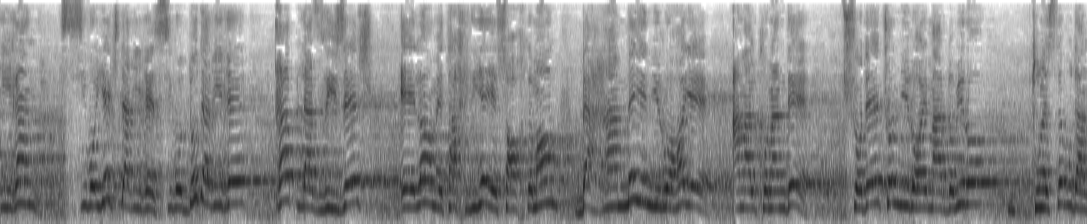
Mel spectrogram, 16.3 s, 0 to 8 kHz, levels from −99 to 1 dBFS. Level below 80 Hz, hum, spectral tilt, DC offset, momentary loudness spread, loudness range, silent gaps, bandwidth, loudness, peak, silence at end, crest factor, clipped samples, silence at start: -58 dBFS; none; -4.5 dB/octave; under 0.1%; 7 LU; 1 LU; none; 8 kHz; -22 LUFS; -8 dBFS; 0 s; 14 dB; under 0.1%; 0 s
